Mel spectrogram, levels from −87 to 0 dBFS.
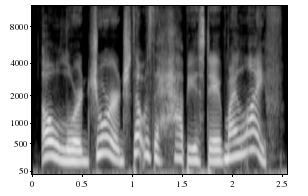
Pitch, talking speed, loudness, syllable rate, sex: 240 Hz, 260 wpm, -16 LUFS, 5.6 syllables/s, female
